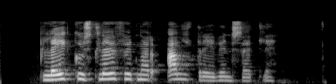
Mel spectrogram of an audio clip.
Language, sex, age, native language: Icelandic, female, 30-39, Icelandic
